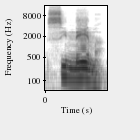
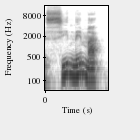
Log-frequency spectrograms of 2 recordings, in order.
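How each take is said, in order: First: Cinema said with stress on the ne, as Portuguese would; the mistaken cinema, stress too early; wrong stress. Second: Cinema with the stress on the final ma; the right cinema, last syllable stressed; French stress. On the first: Teacher giving the wrong cinema students must avoid, mild. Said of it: "a tônica não é cinema". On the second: Teacher correcting students to the French cinema, firm. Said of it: "é cinema". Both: Shown as a demonstration.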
